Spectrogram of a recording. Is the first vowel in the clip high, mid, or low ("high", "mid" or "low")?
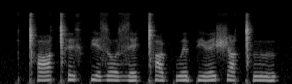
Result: low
